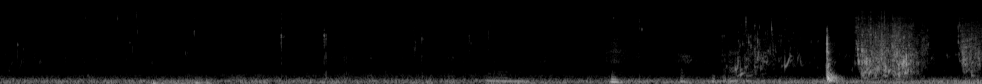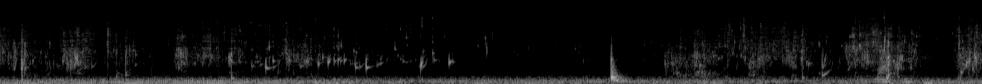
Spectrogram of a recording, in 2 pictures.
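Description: Water sloshing and splashing as a woven bamboo fishing basket is handled and dipped in shallow floodwater, with a few sudden louder splashes, the loudest about eight seconds in.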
